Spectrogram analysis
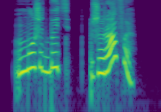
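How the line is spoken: Timid suggestion. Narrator (Russian): робко предположил я

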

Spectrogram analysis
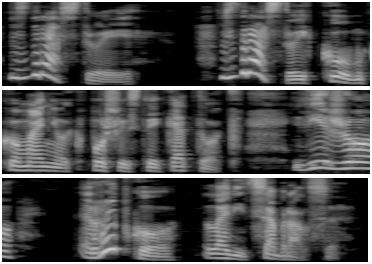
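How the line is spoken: Sweet honeyed voice. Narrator (Russian): лиса говорит медовым голоском

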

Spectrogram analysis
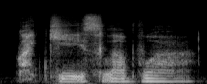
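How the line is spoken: Townspeople whispering admiringly. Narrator (Russian): восхищенно шептали горожане

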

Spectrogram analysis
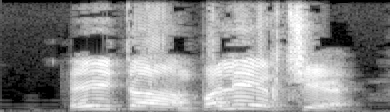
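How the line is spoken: Shout. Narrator (Russian): крикнул Беденко

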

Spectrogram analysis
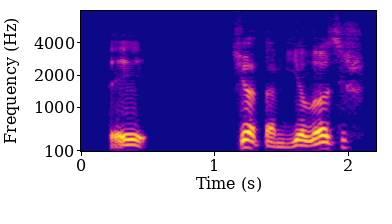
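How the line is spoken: Hoarse old woman. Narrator (Russian): хрипло спросила из темноты бабушка

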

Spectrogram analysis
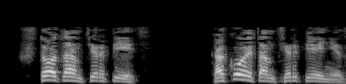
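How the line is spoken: Shouting. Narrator (Russian): закричал хозяин

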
